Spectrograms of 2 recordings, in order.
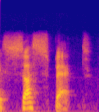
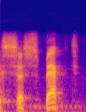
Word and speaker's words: suspect: english he is my suspect for syllable stress i suspect he stole the money i suspect second syllable stress when it's a verb this is actually very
